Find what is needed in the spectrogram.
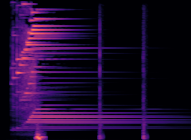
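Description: Logo intro sound effect: a quick rising shimmer that lands on a low thump and a bright chime, which rings out and fades slowly. Two short clicks follow in the second half.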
